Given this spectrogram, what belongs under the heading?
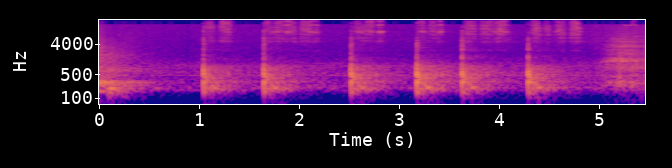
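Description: A pen writes numbers into a table on paper during a fifth-grade maths exercise, a series of sharp taps with soft scratching strokes at an uneven pace, quiet and close, with no talking.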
